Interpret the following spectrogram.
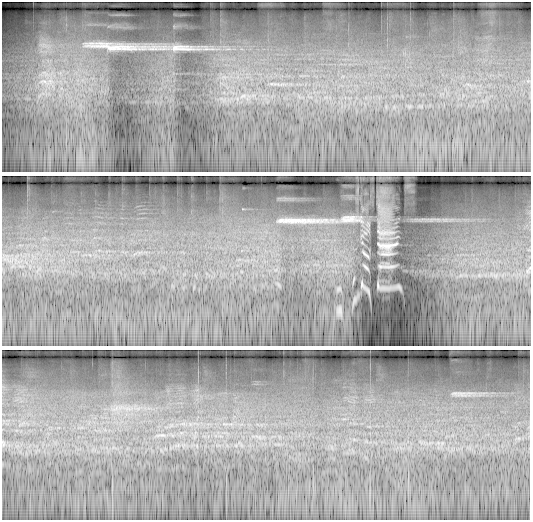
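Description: Basketball game noise in a gym hall: a ball bouncing on the court amid players' and spectators' voices. A high, steady referee's whistle sounds twice, each blast lasting about two seconds, once near the start and once about halfway through, when play stops.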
